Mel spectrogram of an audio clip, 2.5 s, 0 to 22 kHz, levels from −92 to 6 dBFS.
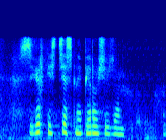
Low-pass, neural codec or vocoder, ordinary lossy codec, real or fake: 7.2 kHz; codec, 16 kHz, 0.9 kbps, LongCat-Audio-Codec; Opus, 64 kbps; fake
